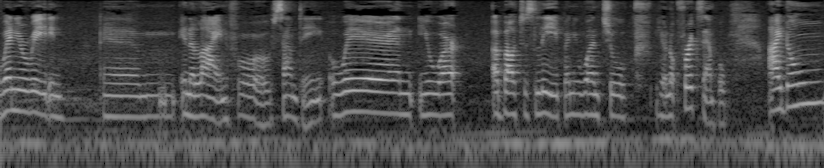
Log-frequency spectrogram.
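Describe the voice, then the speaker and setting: A woman speaks with a Portuguese accent at a very slow pace. Her voice carries audible room echo. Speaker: English teacher, school founder. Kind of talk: live stream talk. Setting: Instagram live. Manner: halting, with fillers.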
